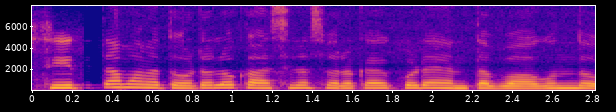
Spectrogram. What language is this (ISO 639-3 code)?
tel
